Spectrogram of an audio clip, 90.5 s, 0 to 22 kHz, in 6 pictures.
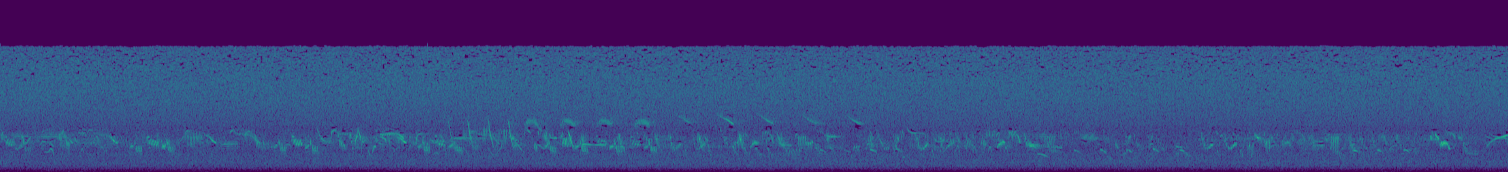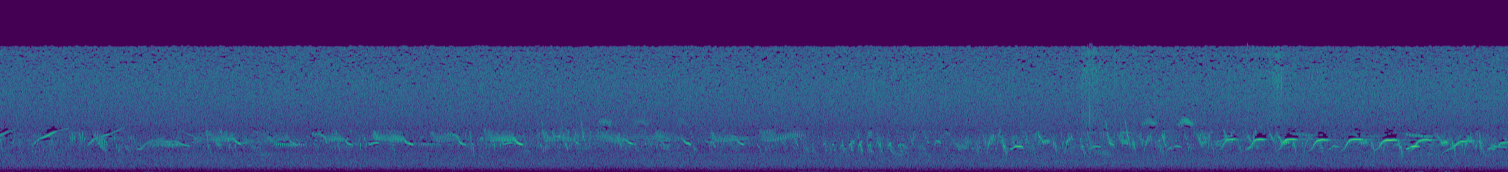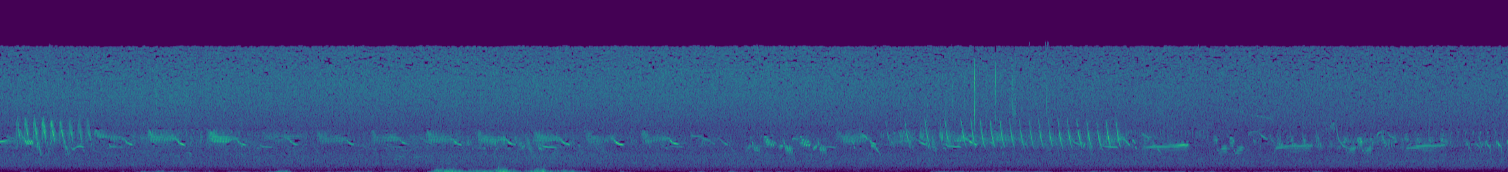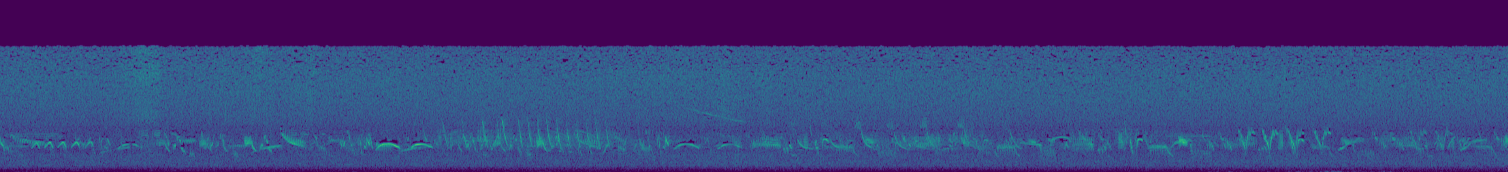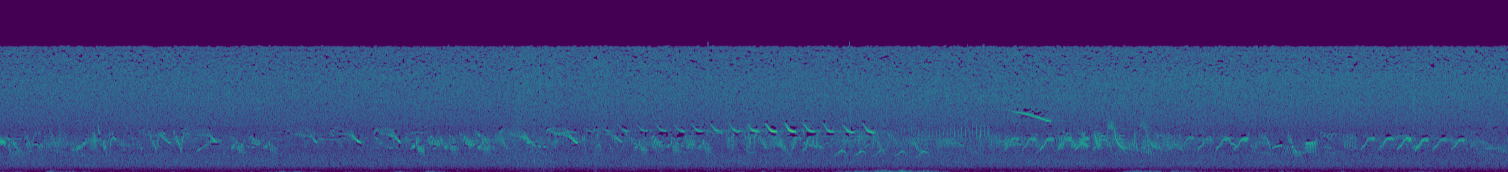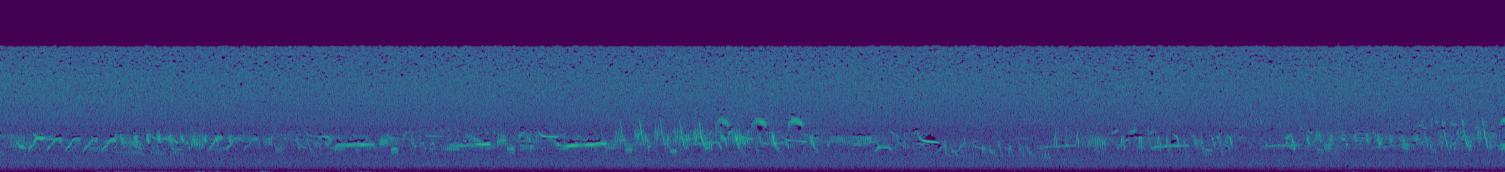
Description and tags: This clip was recorded on the 28.05.2006 at a field near Marbaek / Denmark,using the Soundman OKM II and a Sharp IM-DR 420 MD recorder. There is some wind disturbing the otherwise fine recording of these skylarks, a true sound of summer.
binaural, birdsong, denmark, field-recording, skylark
